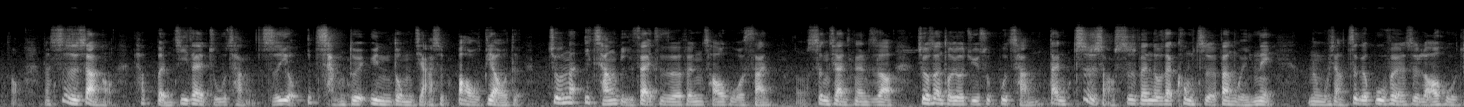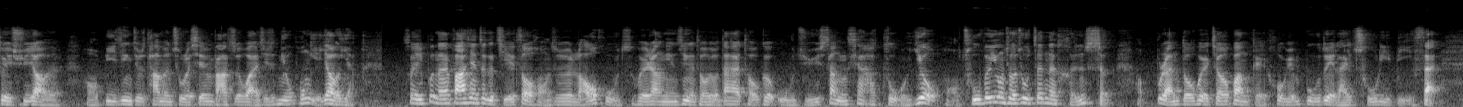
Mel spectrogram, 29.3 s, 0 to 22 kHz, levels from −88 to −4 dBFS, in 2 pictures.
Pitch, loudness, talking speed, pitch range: 115 Hz, -27 LUFS, 325 characters per minute, 105-135 Hz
